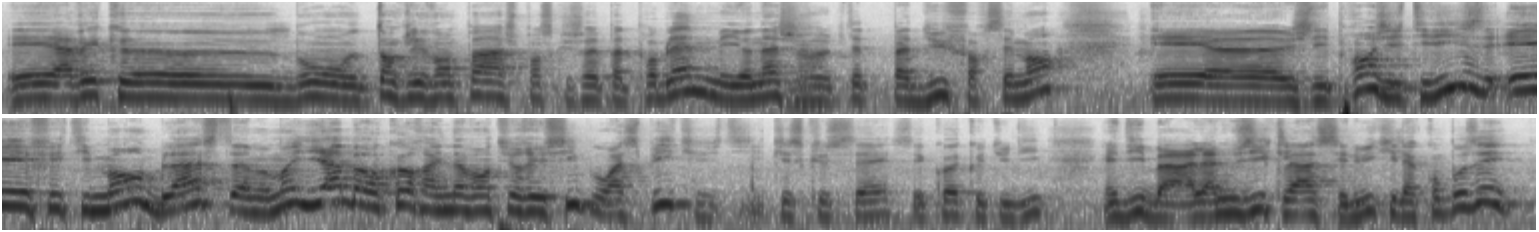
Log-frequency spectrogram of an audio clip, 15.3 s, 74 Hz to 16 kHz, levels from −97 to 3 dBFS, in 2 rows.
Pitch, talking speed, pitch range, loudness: 165 Hz, 280 wpm, 150-195 Hz, -22 LUFS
